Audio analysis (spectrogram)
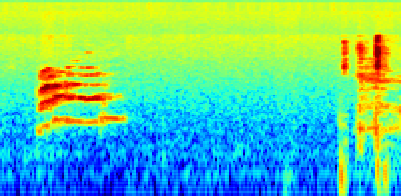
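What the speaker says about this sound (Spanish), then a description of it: "Es mi gato que hizo ser parte de la presentación, disculpen." Rapid typing on a computer keyboard, close and fairly loud: one short burst of keystrokes, a pause of silence, then a dense, uneven run of clicking keys, with no voices.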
